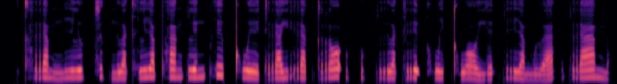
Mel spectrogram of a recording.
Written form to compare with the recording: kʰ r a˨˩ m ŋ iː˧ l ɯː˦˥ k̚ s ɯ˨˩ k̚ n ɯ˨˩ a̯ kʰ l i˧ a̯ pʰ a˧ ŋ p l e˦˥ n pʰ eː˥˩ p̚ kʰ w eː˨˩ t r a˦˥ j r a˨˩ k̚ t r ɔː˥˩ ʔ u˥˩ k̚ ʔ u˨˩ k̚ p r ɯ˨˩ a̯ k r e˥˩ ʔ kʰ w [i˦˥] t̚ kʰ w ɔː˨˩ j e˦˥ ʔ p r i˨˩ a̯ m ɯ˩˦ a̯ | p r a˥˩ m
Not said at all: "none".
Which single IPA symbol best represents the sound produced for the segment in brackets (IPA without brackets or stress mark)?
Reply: i˨˩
